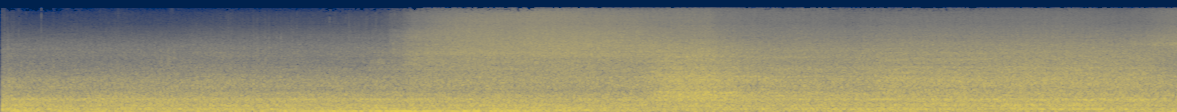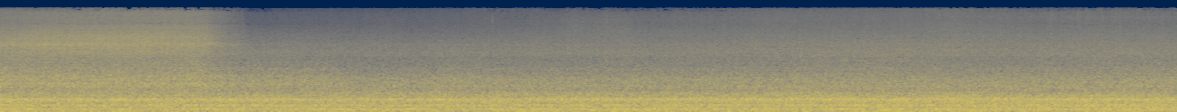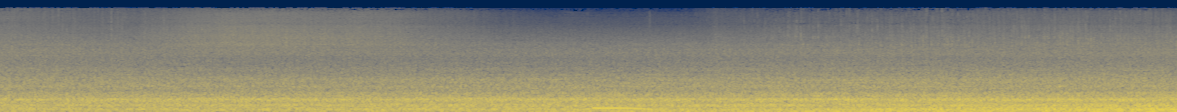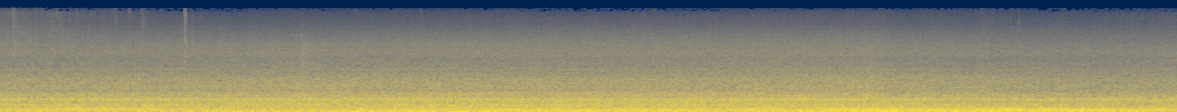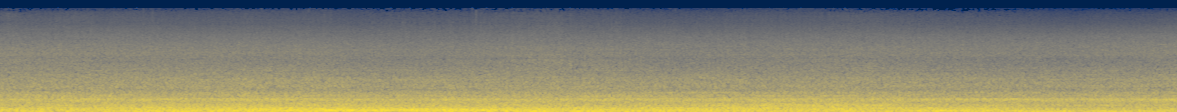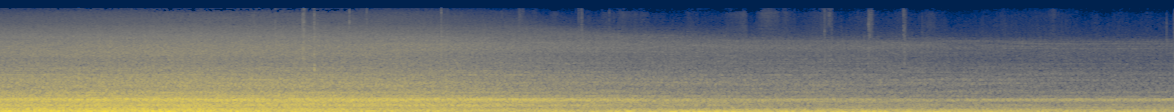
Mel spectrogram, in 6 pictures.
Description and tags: Inside the car during a car wash at Costco.
vehicle, water, car, car-wash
